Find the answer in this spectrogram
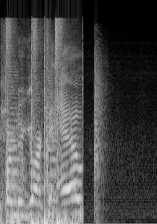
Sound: slap

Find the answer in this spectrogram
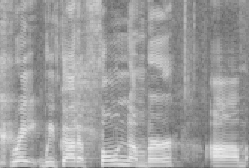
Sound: laughs

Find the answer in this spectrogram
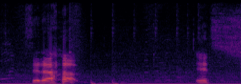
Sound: speaking in foreign language

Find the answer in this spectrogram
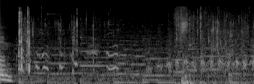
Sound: Sniffles squealing; propeller spinning

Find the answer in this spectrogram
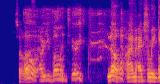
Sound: laughter

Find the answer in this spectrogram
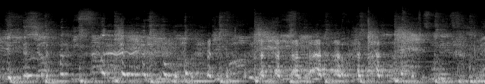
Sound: laugh

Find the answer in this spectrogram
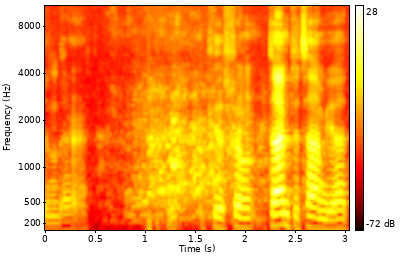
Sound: audience laughs

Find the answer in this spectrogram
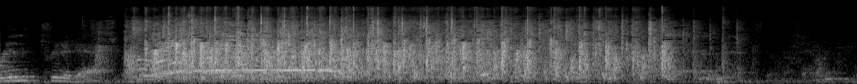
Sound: audience cheers and applauds

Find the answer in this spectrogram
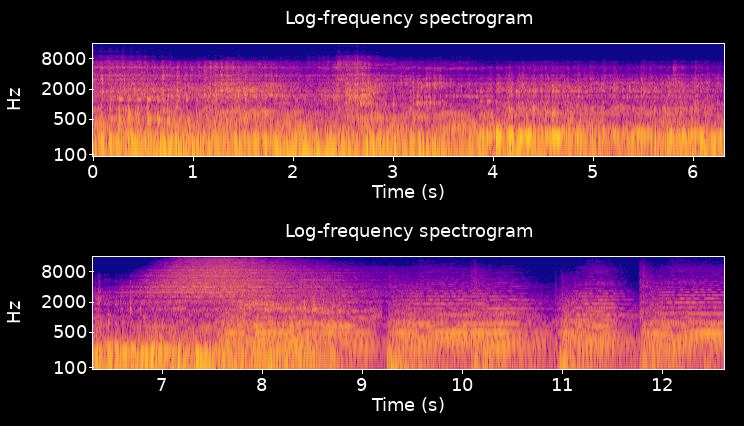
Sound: Indominus growling

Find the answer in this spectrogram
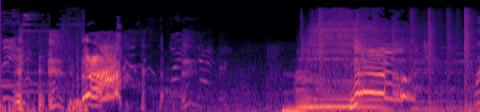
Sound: father screams

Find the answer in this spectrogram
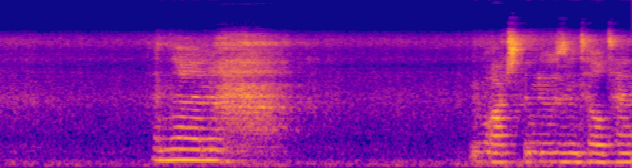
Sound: sighs

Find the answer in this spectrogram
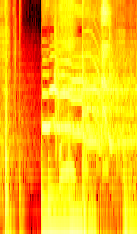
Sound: gasps

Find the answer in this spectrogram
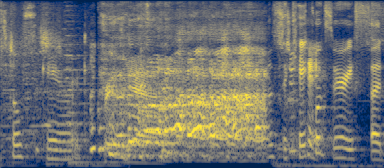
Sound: laughing

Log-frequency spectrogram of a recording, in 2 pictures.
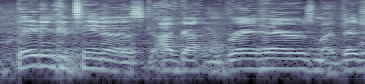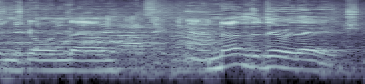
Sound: haha

